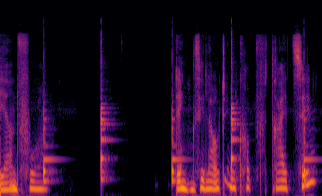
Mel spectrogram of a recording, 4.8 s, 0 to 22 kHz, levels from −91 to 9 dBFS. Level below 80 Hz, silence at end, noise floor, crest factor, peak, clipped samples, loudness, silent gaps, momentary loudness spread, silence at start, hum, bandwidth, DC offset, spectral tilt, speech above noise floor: -58 dBFS; 0.1 s; -56 dBFS; 18 dB; -6 dBFS; under 0.1%; -25 LUFS; 1.30-1.50 s, 2.04-2.31 s, 2.38-2.46 s; 11 LU; 0 s; none; 11 kHz; under 0.1%; -6.5 dB/octave; 33 dB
